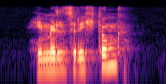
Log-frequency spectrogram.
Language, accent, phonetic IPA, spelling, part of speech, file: German, Austria, [ˈhɪml̩sˌʁɪçtʊŋ], Himmelsrichtung, noun, De-at-Himmelsrichtung.ogg
- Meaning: compass point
